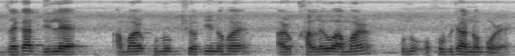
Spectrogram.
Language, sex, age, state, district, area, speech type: Assamese, male, 45-60, Assam, Lakhimpur, rural, spontaneous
